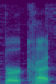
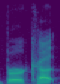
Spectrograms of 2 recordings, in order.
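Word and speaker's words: Berkut: I will probably pronounce his name Burkut throughout this video, so don't shank me. It's how I pronounce it. It's the phonetic pronunciation. There needs to be an umlaut there if I want it to be called Burkut.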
